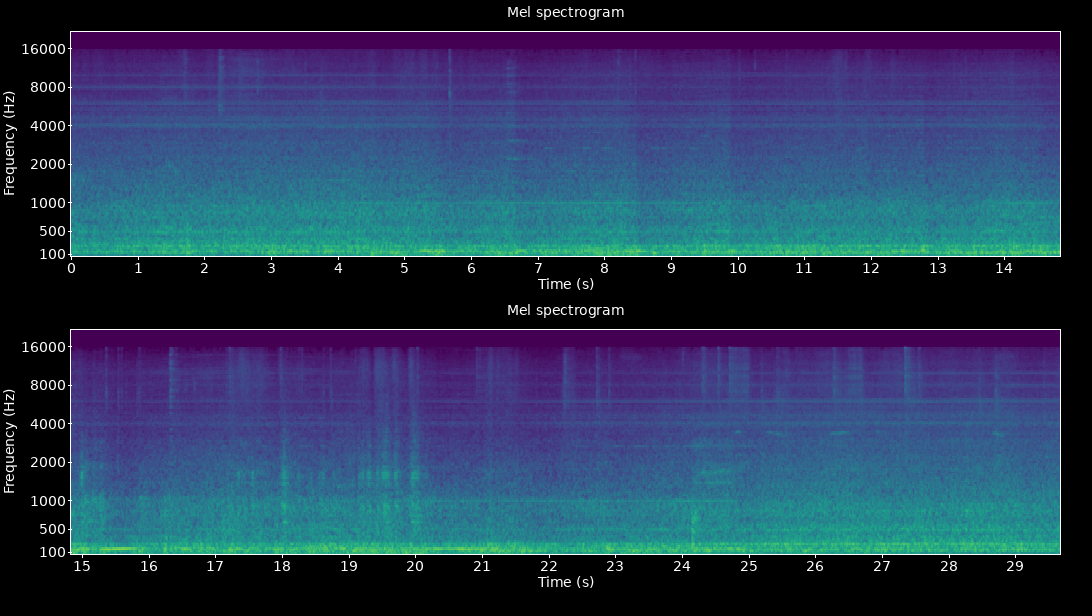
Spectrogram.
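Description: Hong Kong Light Rail Phase I train running, heard from inside the passenger cabin: a steady low hum with wheel-on-rail rumble, the hum swelling a few times as the train picks up speed.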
